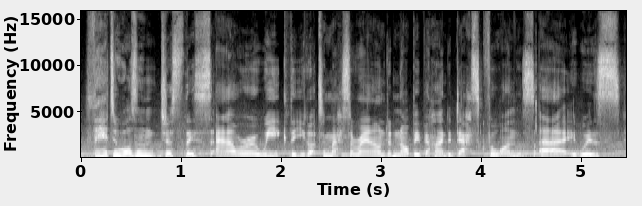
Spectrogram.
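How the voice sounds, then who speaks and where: A woman's voice: mid-range voice, fairly even intonation, moderate pace, gravelly, over music. A woman from Nottingham, a solo theatre maker, talking in a documentary interview in a chatty, self-deprecating way with many restarts. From Nottingham, England.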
